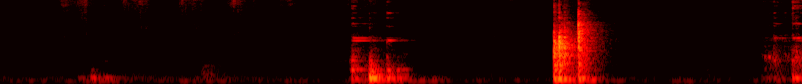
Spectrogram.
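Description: A metal tool clinks as it drops into a glass jar.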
